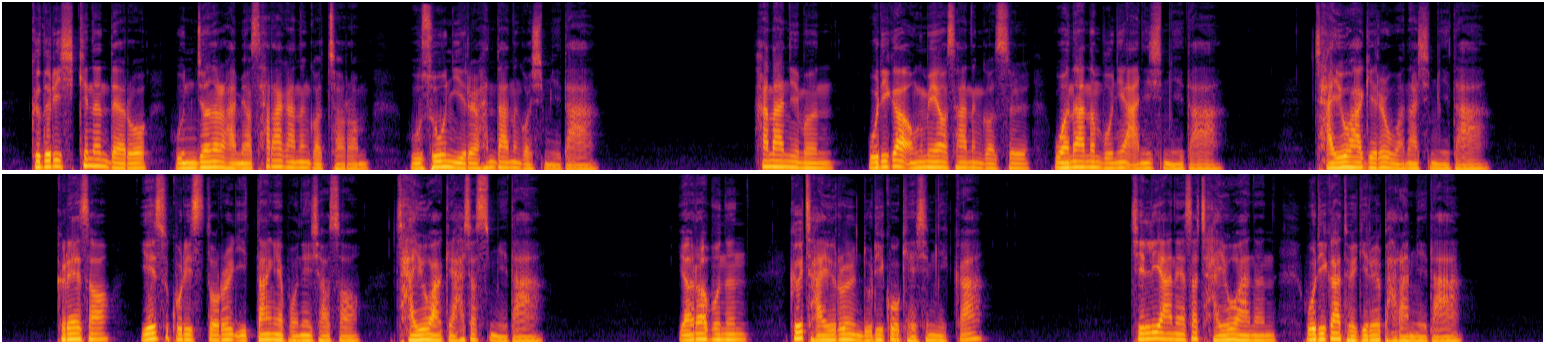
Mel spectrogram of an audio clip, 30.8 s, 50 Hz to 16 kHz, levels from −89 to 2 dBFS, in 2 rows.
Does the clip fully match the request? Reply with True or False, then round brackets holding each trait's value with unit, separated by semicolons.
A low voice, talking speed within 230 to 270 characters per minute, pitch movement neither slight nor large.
True (105 Hz; 245 characters per minute; 4.2 semitones)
